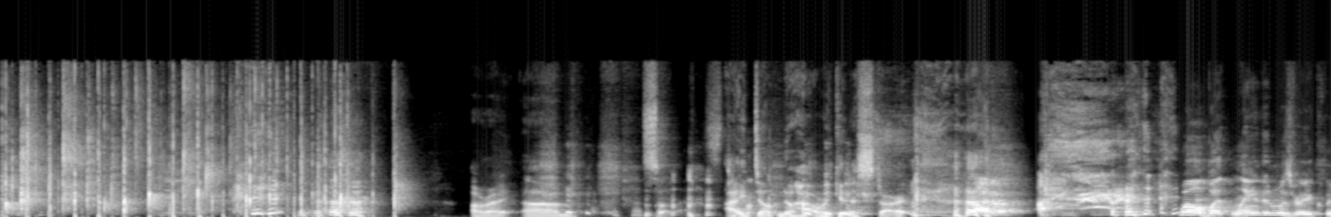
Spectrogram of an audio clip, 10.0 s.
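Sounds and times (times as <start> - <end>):
hand clapping: 0.0 - 3.2
laughter: 1.8 - 2.9, 4.0 - 9.2
speech: 1.9 - 2.9, 3.5 - 9.9.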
